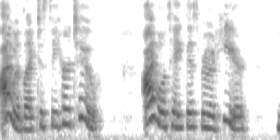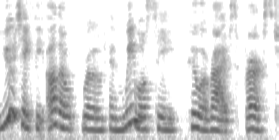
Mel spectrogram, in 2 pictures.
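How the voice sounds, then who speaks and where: A woman puts on a gruff character voice at a high pitch. She speaks at a fairly slow pace. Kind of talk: storytime read-aloud to children. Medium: read story. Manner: sly, pretending to be kind.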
